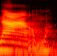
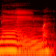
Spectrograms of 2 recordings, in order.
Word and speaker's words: name: I'm not going nam, I'm going name, because there's a silent E at the end. You don't hear it.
